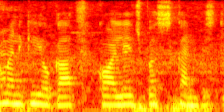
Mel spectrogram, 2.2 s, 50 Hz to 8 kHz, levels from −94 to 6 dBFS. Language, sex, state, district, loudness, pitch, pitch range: Telugu, male, Andhra Pradesh, Srikakulam, -13 LUFS, 185 Hz, 180-200 Hz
